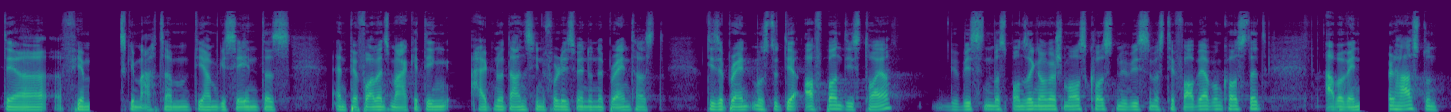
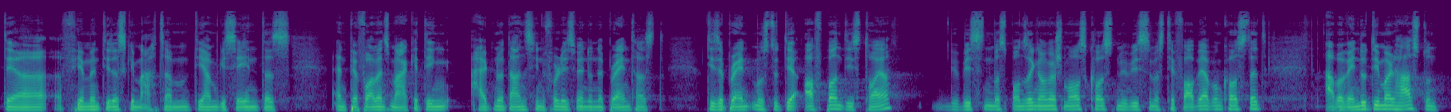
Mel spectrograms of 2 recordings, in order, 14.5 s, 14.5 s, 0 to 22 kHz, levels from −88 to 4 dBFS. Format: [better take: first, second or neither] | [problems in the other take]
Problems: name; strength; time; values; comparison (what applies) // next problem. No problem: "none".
second | audio cutting out; at 1 s and at 14 s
